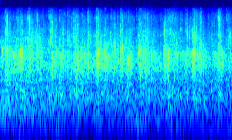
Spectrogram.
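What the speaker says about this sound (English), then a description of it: "As you walk on the stage, the crowd will applaud." Steady, dense applause from a conference crowd as a guest walks onto the stage, sustained and even for a few seconds.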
